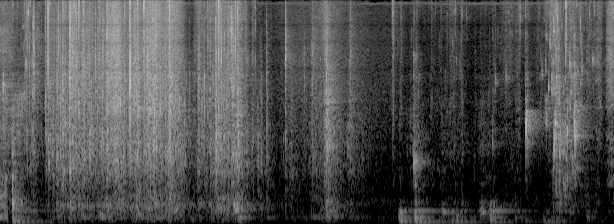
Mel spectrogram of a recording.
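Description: Tap water runs into a basin with splashing and crinkling, fairly steady and close, with a few brief pauses and bumps from handling.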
